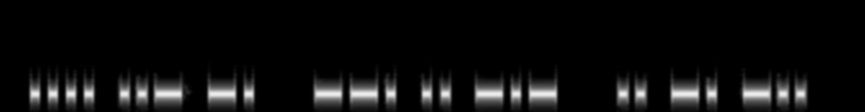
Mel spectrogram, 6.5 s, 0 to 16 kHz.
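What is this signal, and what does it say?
Morse code, heard as a keyed tone, about 18 wpm, 600 Hz. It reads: HUN GIK IND
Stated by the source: Slow (QRS) Morse practice at 18 wpm, CW med Gnister.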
